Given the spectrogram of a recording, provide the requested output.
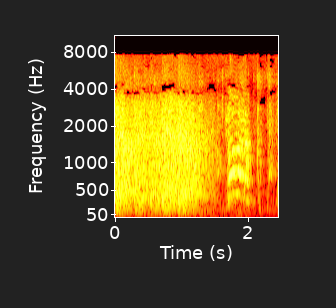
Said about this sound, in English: What in blazes? He's gone. He turned tail and headed back out of sight. Those shots warned him off. It wasn't me. I didn't squeeze the trigger.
